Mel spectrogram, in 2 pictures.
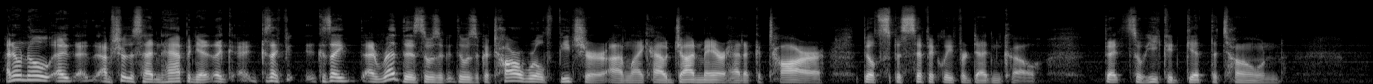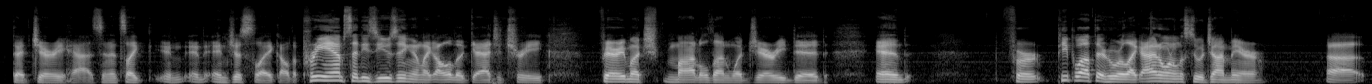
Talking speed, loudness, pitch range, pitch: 205 wpm, -22 LUFS, 105-140 Hz, 115 Hz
